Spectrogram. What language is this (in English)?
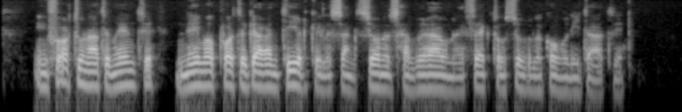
Interlingua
